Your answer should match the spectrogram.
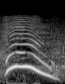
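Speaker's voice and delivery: loud high whoop; a big excited woo; cheering whoop. Acted.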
